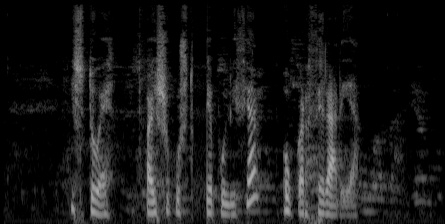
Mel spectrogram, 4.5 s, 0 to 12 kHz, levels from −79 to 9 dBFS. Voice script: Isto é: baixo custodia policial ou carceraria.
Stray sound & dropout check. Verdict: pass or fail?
fail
